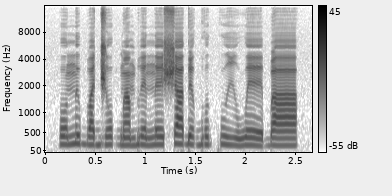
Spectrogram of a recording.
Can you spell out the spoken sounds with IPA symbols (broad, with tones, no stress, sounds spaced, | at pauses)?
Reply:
o˧ n ɨ˦ b a˧ d͡ʒ oː˧ ɡ͡b ã˧ b e˦˨ n eː˧ ʃ a˦ ɗ e˧ ɡʷ i˦ kʷ iː˦˨ w eː˦˨ ɓ a˦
